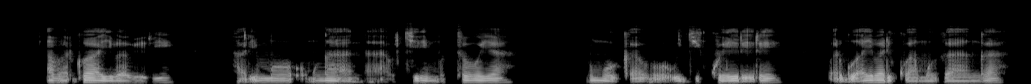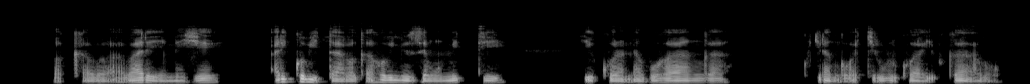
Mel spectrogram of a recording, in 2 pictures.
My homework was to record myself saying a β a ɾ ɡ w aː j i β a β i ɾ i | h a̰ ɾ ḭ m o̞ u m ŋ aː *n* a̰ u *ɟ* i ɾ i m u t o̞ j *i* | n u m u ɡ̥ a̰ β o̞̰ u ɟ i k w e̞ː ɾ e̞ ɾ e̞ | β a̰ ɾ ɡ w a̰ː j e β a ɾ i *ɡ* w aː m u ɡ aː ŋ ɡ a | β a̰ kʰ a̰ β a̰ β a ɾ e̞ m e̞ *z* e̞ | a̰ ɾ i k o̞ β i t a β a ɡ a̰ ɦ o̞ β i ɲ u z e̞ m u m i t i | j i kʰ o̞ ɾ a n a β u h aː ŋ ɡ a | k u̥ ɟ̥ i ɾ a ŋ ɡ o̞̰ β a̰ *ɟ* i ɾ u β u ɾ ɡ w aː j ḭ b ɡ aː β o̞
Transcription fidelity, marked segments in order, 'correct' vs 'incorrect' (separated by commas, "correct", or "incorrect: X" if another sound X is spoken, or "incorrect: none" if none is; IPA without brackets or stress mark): correct, incorrect: c, incorrect: a, incorrect: k, incorrect: ʒ, incorrect: c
